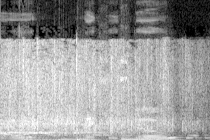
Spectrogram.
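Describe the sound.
Steady applause welcoming a guest fills about two seconds, a dense even hiss of clapping, with voices calling out or cheering over it the whole time.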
